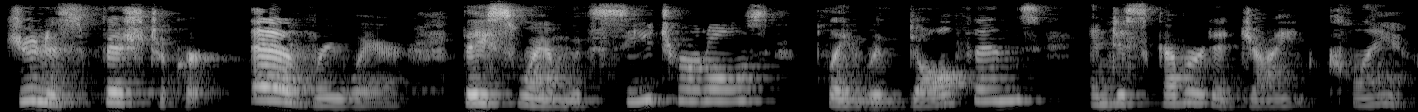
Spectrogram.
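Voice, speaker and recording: Female storybook reader, teacherly and animated, engages listeners with questions; lively pitch, slightly muffled lo-fi recording. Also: measured pace. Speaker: teacher reading a picture book aloud. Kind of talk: expressive children's storybook read-aloud. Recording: dull lo-fi sound.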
